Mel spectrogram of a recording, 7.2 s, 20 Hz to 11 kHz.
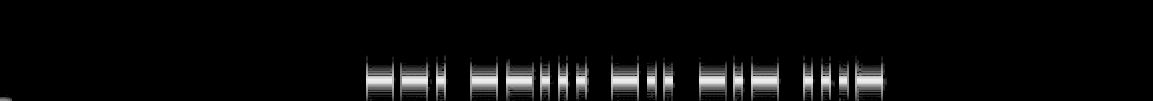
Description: Morse code, heard as a keyed tone, about 22 wpm, 700 Hz. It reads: G7DKV
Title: DXCC-100 Call Signs - 5 Characters - 22wpm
